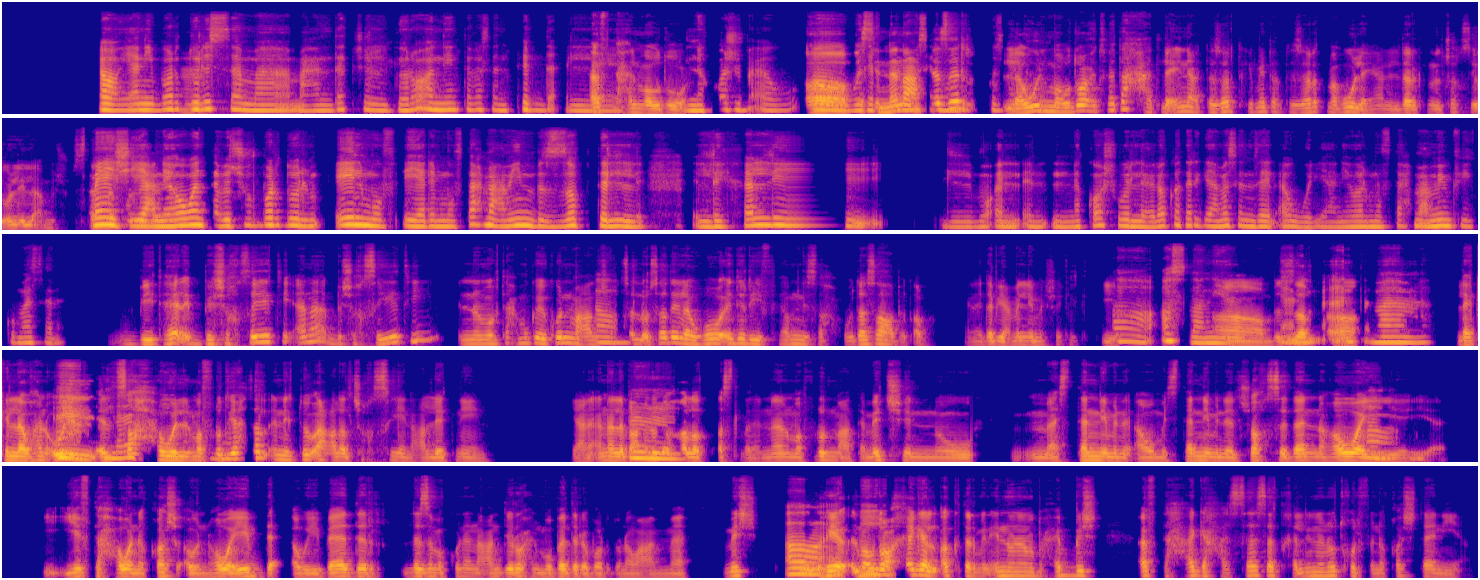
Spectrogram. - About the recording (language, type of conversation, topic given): Arabic, podcast, إزاي تتعامل مع مكالمة أو كلام فيه سوء فهم؟
- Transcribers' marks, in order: unintelligible speech; laugh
